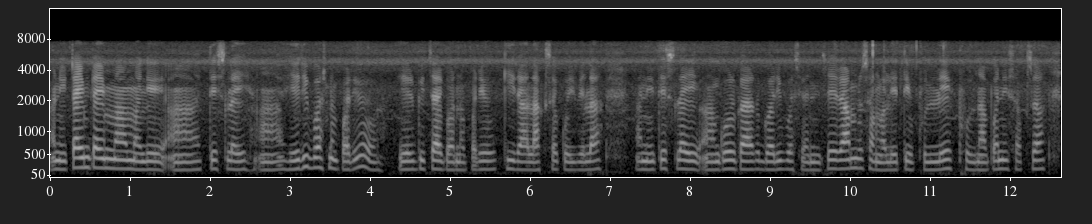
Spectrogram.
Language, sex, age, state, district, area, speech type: Nepali, female, 30-45, West Bengal, Kalimpong, rural, spontaneous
